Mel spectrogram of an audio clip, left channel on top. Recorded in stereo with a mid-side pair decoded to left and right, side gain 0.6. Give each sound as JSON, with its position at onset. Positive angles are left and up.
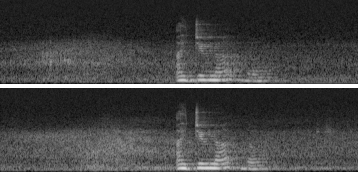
{"t": 1.8, "sound": "a woman speaking", "azimuth_deg": -15, "distance_m": 0.6}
